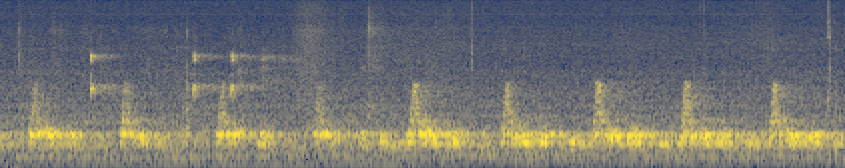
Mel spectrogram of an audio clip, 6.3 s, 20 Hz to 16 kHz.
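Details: Carotid artery exam, patient supine, on a US-HCL5P ultrasound in colour and pulsed-wave Doppler mode: rhythmic whooshing pulses about 85 a minute, each a rising swish, over steady machine hiss; normal carotid blood-flow Doppler signal.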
